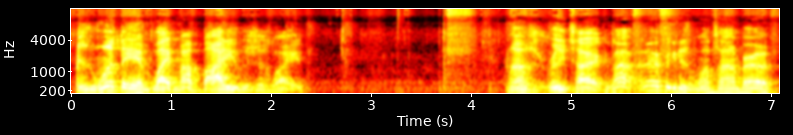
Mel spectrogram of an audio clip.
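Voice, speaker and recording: Speaking at a normal pace with lively intonation, this young vlogger rambles through a casual chat with his audience, full of slang and filler words. His voice is mid-pitched but clearly congested and stuffy.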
